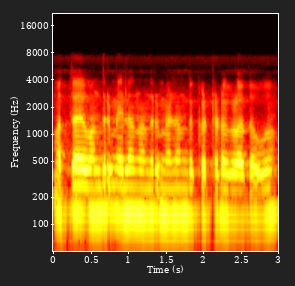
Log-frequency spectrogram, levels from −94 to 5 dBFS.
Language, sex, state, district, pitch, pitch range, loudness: Kannada, male, Karnataka, Belgaum, 130 Hz, 125-135 Hz, -16 LUFS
